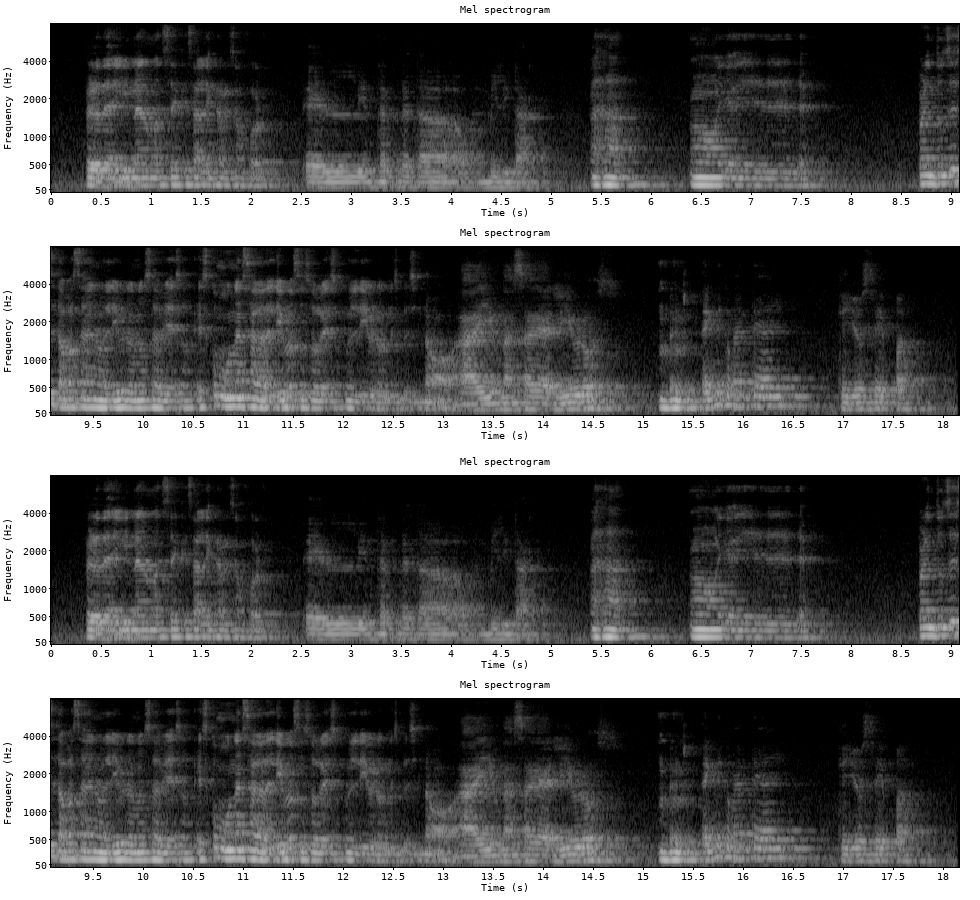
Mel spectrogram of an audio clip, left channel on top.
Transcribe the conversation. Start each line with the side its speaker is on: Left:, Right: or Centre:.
Right: pero
Left: sí,
Right: de
Left: sí.
Right: ahí nada más sé que sale Harrison Ford.
Left: Él interpreta a un militar.
Right: Ajá. Oh, ya, ya, ya, ya, ya. Pero entonces está basada en un libro, no sabía eso. ¿Es como una saga de libros o solo es un libro en específico?
Left: No, hay una saga de libros.
Right: Ujú,
Left: De hecho, técnicamente hay, que yo sepa,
